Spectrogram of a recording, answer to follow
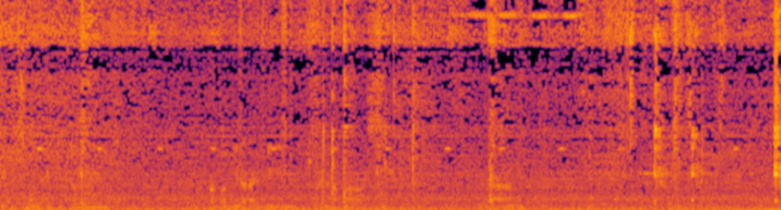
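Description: Bus engine running with a steady low rumble, with indistinct voices and a few light clicks over it.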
